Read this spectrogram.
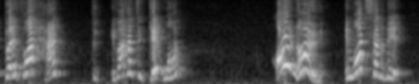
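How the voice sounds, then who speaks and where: A woman's voice: high voice, bright, forceful tone. A young Australian woman, a YouTuber, casually answering her followers' questions, rambling and repeating herself often. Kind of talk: casual Q&A chat.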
